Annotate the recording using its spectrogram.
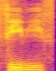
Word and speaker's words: Phoebe: Right, Phoebe.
